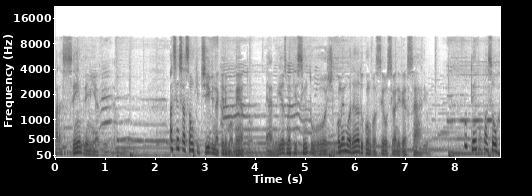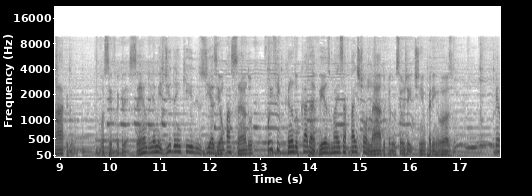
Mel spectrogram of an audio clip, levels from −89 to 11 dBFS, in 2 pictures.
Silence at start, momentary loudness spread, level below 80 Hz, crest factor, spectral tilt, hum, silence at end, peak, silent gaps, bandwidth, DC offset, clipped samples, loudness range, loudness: 0 s; 11 LU; -32 dBFS; 16 dB; -6.5 dB/octave; none; 0 s; -2 dBFS; none; 10 kHz; 0.4%; under 0.1%; 3 LU; -19 LUFS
